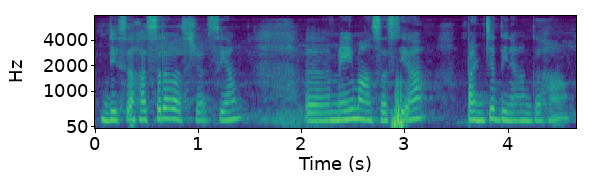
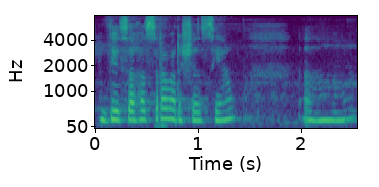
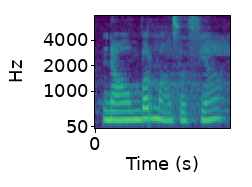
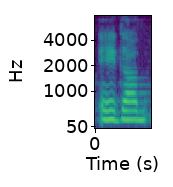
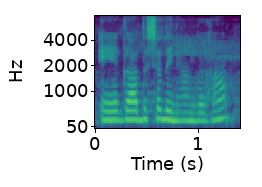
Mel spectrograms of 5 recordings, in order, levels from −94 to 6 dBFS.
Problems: constant background noise, background conversations at intervals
